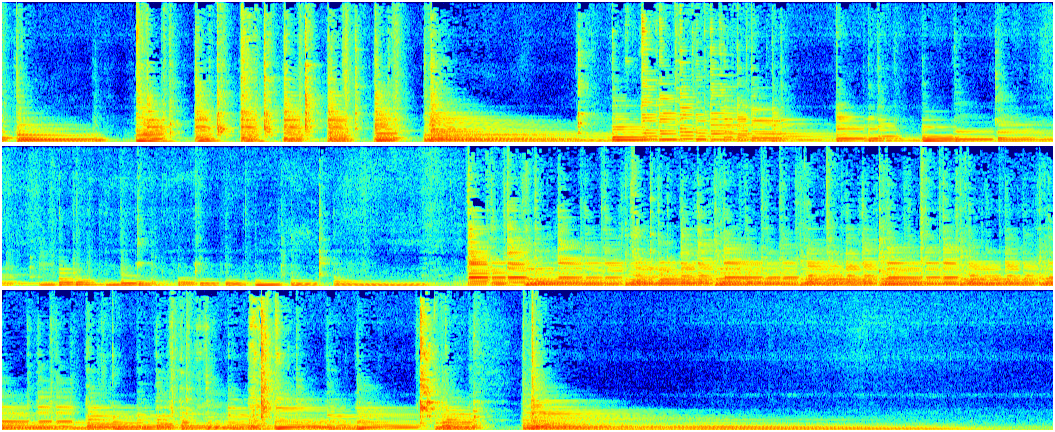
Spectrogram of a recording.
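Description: Solo classical guitar played fingerstyle: a string of short, detached chords, then running melodic passages and a fuller, denser section. After a brief break near the end, a final chord is left to ring and slowly fade.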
